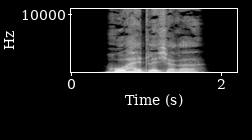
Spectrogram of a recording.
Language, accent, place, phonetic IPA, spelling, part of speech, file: German, Germany, Berlin, [ˈhoːhaɪ̯tlɪçəʁə], hoheitlichere, adjective, De-hoheitlichere.ogg
- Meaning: inflection of hoheitlich: 1. strong/mixed nominative/accusative feminine singular comparative degree 2. strong nominative/accusative plural comparative degree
